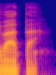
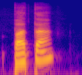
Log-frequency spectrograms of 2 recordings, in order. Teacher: Esa vibración minúscula, casi imperceptible en las cuerdas vocales al pronunciar la B frente a la sequedad de la P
